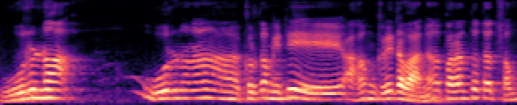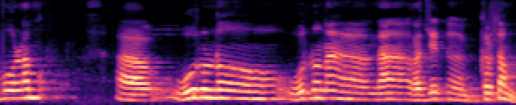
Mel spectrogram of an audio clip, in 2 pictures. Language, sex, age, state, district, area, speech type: Sanskrit, male, 60+, Karnataka, Shimoga, urban, spontaneous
